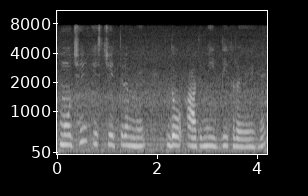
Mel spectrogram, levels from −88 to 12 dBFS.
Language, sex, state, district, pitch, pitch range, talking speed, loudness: Hindi, female, Madhya Pradesh, Dhar, 200 Hz, 195-225 Hz, 130 wpm, -17 LUFS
